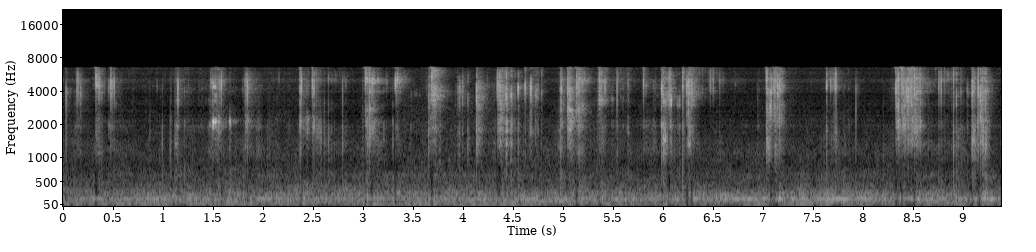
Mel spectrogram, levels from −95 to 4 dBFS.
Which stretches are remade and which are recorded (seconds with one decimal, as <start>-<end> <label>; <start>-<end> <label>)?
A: 0.0-3.4 remade; 3.4-4.8 recorded; 4.8-9.4 remade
